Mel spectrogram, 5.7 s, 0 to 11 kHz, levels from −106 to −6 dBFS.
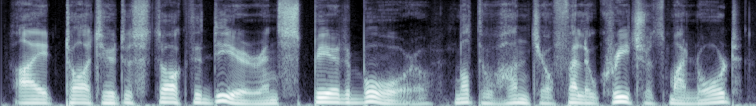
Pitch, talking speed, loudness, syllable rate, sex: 105 Hz, 200 wpm, -17 LUFS, 4.3 syllables/s, male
